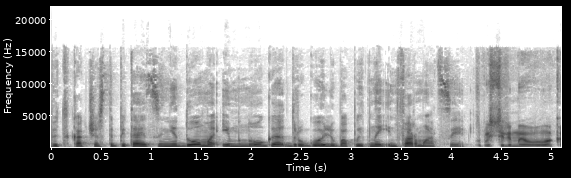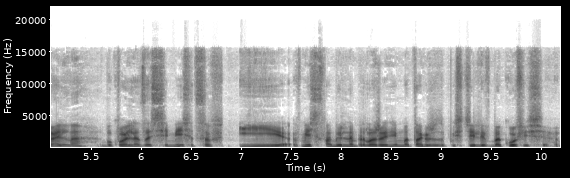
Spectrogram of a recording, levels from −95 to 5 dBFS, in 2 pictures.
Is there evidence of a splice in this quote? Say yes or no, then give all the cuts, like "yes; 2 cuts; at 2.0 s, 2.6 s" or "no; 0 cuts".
no; 0 cuts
